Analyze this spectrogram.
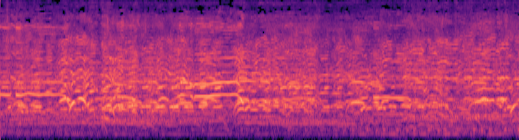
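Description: A young man cries out loudly close by.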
